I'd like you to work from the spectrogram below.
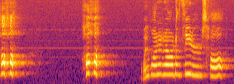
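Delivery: high, loud, squeaky voice. Complaining a movie isn't on Disney Plus, the speaker does a Mickey Mouse impression. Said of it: "Mickey Mouse impression".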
